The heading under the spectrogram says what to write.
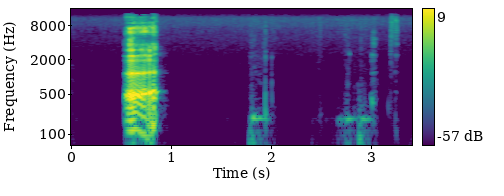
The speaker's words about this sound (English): To burp in front of your child. It's the first time I've done this.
